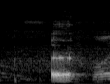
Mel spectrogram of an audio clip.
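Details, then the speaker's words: A single short, voiced, gulping belch lasting about a quarter second against quiet room noise, from an adult man deliberately burping for a child; burp. "hey buddy you got it's from the gut you got to get down"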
